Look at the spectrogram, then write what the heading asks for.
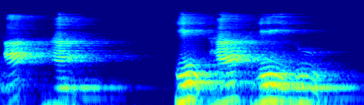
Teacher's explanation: H itu karena huruf secara makhrajnya dari tenggorokan pangkal bagian bawah, jadi lebih dekat ke dada. Jadi kayak keluar dari dada tapi tidak berlebihan.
